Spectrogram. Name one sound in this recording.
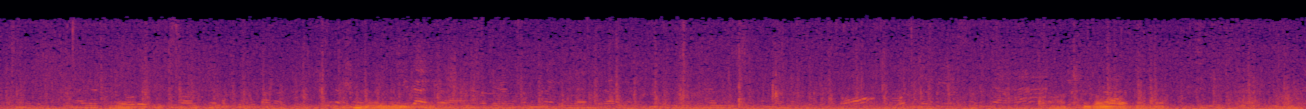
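A young man speaks quietly, close by.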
